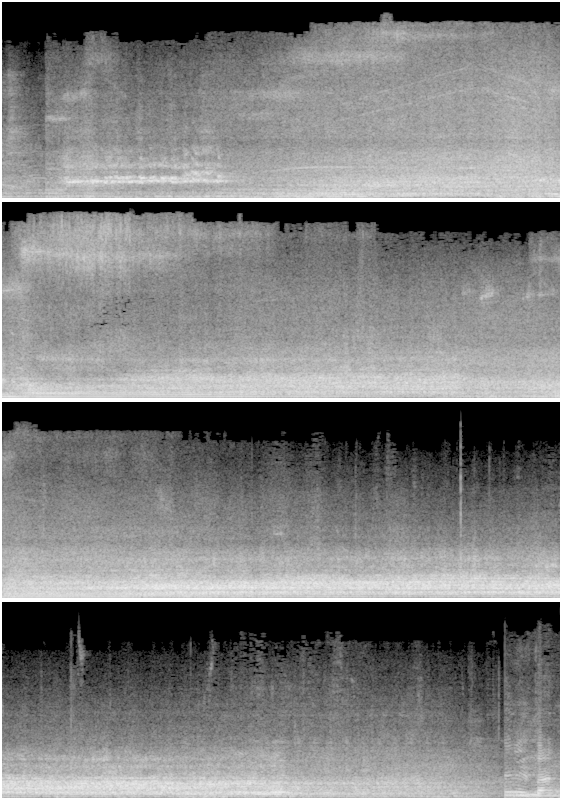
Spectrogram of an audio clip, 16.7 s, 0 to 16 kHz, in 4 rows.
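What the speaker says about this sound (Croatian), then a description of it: "Broj 12, Slavica Obradović u Opel Omegi." An Opel Omega race car engine roars loudly, its pitch climbing through the gears with clear shifts before holding a sustained high-revving drone, like a car speeding hard along a circuit.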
